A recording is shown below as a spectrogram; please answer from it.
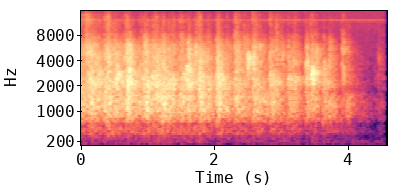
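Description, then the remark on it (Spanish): An audience at a morning service applauds the King of Kings steadily for several seconds, a dense wash of many hands clapping at once, strong throughout and tapering slightly toward the end, with no voices over it. “Si tú lo crees, dele fuerte el aplauso al Rey de Reyes en esta mañana.”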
